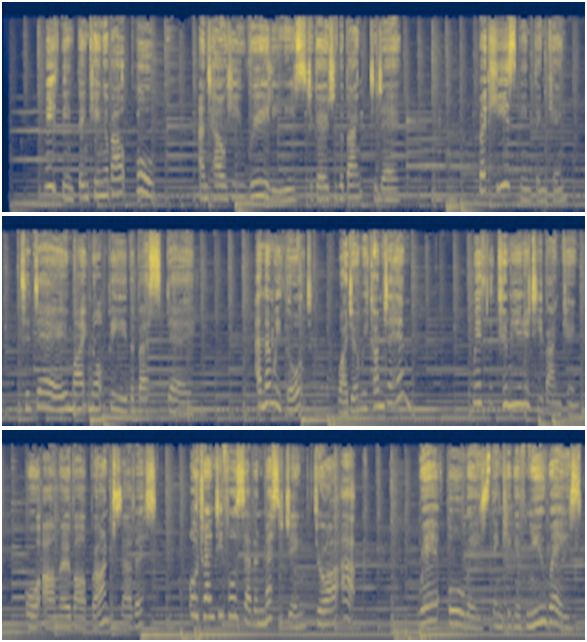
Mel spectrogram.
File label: Corporate Commercial; Natwest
